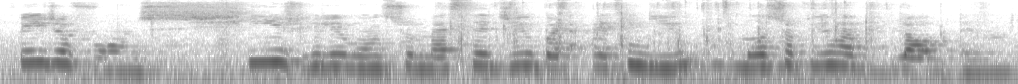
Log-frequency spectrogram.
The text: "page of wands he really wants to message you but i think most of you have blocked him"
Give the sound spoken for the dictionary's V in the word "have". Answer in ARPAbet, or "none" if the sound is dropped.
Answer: V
